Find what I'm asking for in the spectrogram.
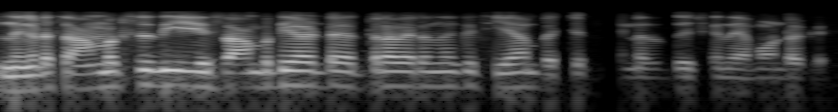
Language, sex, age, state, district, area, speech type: Malayalam, male, 30-45, Kerala, Thiruvananthapuram, urban, conversation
